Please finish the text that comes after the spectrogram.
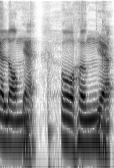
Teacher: it is quite a strong feature of Brummie that they do tend to say the G on the ends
